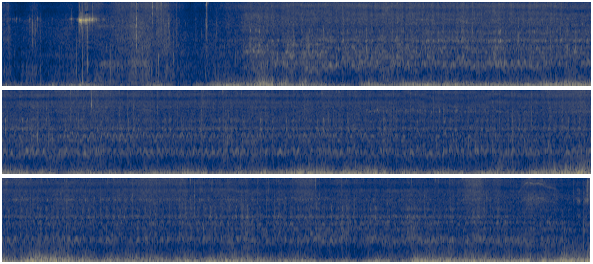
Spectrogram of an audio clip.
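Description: Wind buffeting the camera microphone: a low rumble that swells and drops in gusts from about two seconds in, with a faint steady higher drone beneath it. A few brief knocks come at the start.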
